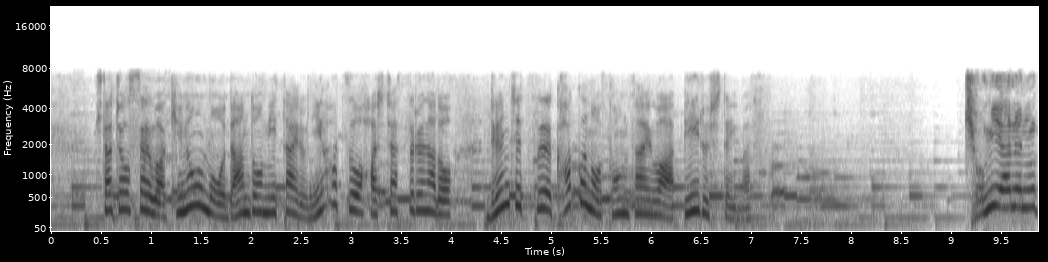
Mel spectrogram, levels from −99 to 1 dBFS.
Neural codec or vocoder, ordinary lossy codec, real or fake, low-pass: codec, 16 kHz, 8 kbps, FunCodec, trained on Chinese and English, 25 frames a second; Opus, 24 kbps; fake; 7.2 kHz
